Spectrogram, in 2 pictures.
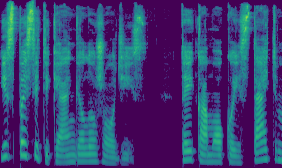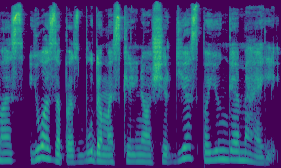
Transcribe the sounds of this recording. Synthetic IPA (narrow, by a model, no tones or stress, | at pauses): jɪspɐsʲɪt̪ʲɪkʲeːɐŋʲɡʲɛlˠoːʒoːd͡ʒʲɛ̰ɪs | t̪ɐɪkɑːmoːkoːiːst̪ɑːt̪ʲimɐsjuɔzɐpɐsbuːd̪ɐmɐskʲɪlʲnʲoːʃʲɪɾʲd̪ʲiɛspɐjʊŋʲɡʲɛmʲæˑɪlʲɛ̰ɪ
